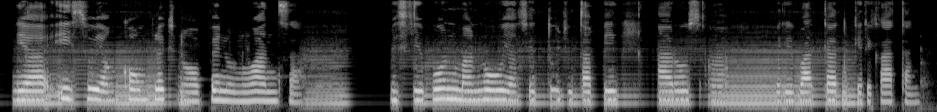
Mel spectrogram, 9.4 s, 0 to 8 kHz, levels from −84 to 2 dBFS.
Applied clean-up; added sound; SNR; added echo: neural mask model RNNoise.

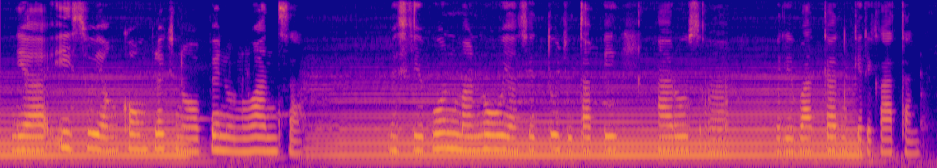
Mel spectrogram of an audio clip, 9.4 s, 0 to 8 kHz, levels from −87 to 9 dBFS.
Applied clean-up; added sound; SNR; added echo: none; Bowed string instrument; 3 dB; none.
